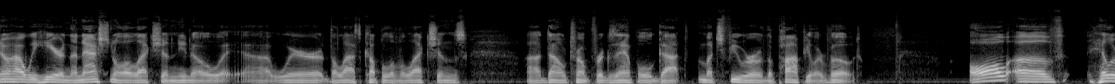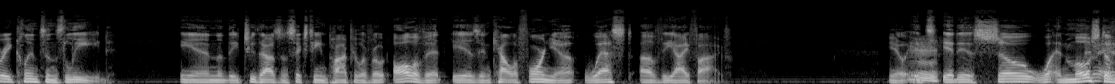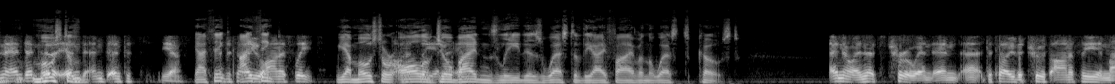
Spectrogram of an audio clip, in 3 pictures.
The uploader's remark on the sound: Open Phone Friday Continued.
